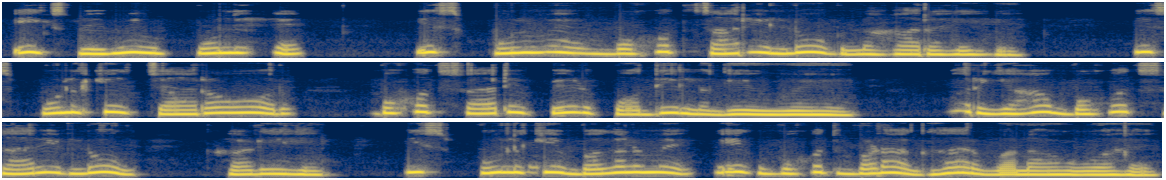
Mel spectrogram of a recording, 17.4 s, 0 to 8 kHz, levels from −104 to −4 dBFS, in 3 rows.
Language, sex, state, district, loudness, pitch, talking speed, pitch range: Hindi, female, Bihar, Saran, -12 LUFS, 255 Hz, 150 wpm, 215-305 Hz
